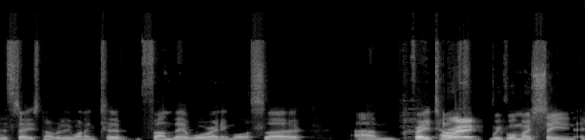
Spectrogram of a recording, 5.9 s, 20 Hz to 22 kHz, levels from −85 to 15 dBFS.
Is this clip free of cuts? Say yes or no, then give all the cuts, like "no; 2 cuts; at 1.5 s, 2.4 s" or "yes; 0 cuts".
no; 1 cut; at 4.8 s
